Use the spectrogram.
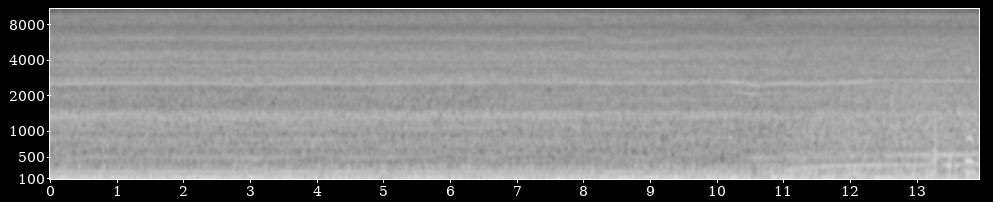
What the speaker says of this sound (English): There's the cooling fans.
